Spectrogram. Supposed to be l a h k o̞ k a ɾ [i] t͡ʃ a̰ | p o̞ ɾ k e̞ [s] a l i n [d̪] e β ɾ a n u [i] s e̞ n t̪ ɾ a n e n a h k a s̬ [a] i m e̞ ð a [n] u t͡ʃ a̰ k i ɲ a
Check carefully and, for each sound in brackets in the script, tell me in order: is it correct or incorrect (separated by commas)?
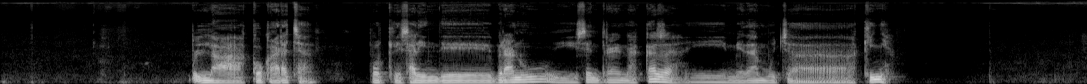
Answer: incorrect, correct, correct, correct, correct, incorrect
